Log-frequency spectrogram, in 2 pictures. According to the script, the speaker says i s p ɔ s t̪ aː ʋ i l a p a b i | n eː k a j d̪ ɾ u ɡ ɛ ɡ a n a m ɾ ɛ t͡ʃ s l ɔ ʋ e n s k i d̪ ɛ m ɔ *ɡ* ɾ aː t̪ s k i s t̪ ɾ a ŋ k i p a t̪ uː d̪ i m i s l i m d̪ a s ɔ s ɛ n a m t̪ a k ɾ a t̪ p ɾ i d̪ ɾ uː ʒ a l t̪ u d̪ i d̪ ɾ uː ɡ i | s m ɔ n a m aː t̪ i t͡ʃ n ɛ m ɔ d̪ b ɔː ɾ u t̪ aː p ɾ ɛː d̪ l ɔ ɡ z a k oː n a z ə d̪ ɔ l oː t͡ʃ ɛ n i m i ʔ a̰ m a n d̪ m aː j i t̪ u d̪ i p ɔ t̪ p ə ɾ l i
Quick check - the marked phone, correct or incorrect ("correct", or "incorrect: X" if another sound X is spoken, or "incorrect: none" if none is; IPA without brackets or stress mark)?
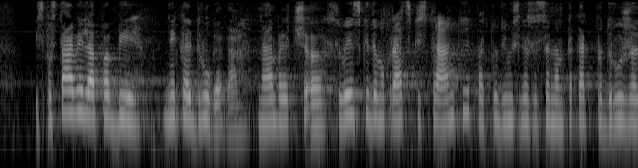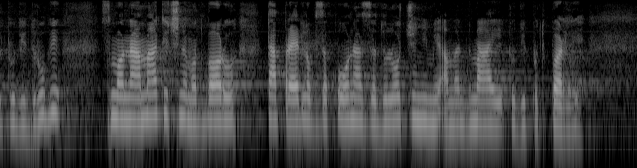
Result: incorrect: k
